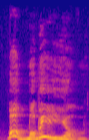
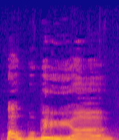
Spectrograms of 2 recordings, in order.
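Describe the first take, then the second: First: A high, squeaky cartoon-mouse voice. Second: A fast, exaggerated cartoon Italian voice. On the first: The speaker calls it wrong. "that sounded like Mickey Mouse" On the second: The speaker calls it right. "I'm literally Mario on, on speed"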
